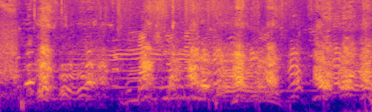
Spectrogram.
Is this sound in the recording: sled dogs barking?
yes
